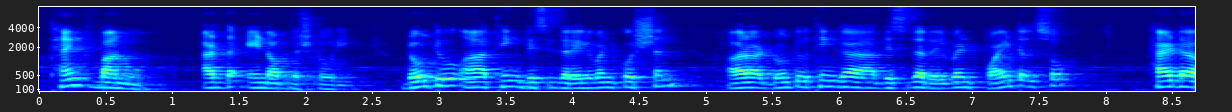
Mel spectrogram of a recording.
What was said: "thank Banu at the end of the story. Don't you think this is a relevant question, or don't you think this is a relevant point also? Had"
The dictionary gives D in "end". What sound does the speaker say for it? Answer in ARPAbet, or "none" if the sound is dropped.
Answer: D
